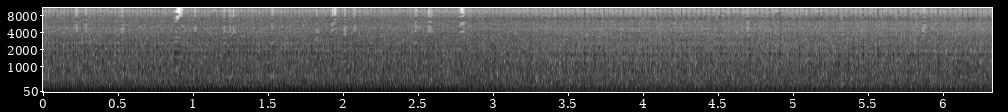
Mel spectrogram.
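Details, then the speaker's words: Farmall tractor idling after its exhaust was modified and rebuilt by welding: a deep, even low thump that settles slightly lower and stays steady as the governor holds it; deep original sound restored, normal idle. "got the same the same cell as previously it's a nice deep sound and i think foreign it sounds much bigger"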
